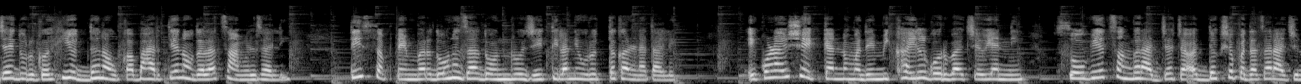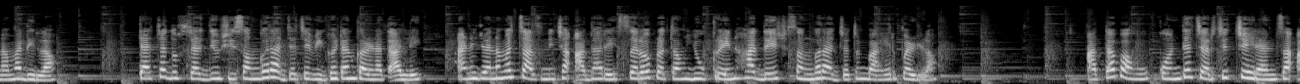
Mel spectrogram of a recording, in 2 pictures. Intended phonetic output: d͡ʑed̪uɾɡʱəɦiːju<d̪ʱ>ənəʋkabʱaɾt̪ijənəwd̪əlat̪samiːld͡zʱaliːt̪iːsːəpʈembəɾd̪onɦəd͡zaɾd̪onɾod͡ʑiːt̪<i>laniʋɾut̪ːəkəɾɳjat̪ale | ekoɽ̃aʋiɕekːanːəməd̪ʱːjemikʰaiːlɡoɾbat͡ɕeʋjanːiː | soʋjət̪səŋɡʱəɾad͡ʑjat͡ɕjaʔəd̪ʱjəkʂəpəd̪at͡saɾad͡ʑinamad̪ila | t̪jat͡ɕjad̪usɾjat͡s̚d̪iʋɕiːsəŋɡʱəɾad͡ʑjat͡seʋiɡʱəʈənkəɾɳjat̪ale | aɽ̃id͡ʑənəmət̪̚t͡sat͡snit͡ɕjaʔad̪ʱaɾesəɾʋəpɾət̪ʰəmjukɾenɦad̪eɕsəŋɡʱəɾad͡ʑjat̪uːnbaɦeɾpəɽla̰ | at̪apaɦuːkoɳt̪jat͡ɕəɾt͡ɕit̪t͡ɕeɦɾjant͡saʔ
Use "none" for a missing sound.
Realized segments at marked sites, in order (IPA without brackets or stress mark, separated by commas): d̪ʱː, i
